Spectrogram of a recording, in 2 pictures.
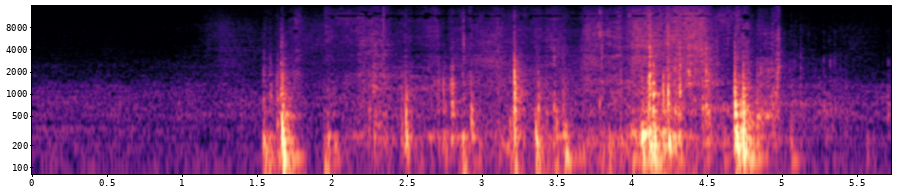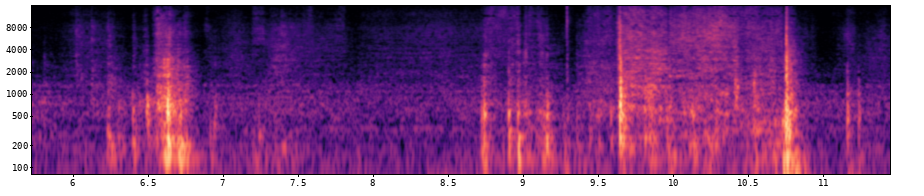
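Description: Cardboard box and packaging being handled as a hard carrying case is lifted out. There are scrapes, rustles and several sharp knocks in irregular bursts, starting after a short quiet moment.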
